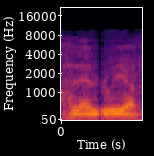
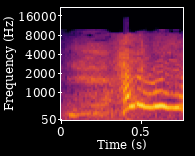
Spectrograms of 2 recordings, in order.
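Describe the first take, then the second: First: It is said calmly and quietly. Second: It is said loudly and excitedly.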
